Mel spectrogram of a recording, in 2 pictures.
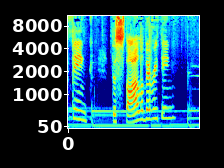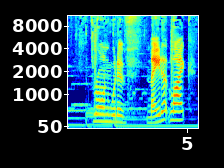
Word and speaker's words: Thrawn: but I was like it's it's thrawn like prawn actually I think it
